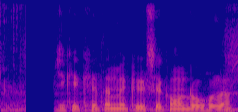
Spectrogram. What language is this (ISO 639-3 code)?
bho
